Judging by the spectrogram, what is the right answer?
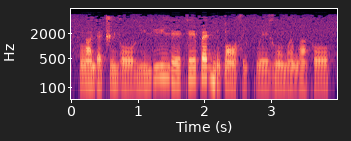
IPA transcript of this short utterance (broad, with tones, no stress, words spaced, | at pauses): ŋã˧jɛ˨t͡ʃɨ˧ joː˨ɣi˧ jiː˦jeː˧ke˦pɛ˦ ɡ͡bĩ˦k͡pɔ̃˦˨si˨kʷeː˧ ɣũ˦ɡʷɛ̃˧ wã˨˦ko˦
